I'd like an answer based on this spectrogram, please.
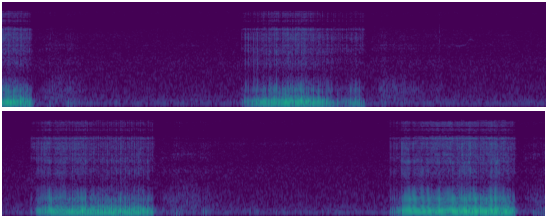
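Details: Indoors, an English Bulldog snores heavily: four long, low, rattling snores, each lasting about two seconds, spaced roughly every five to six seconds with quiet breathing between.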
